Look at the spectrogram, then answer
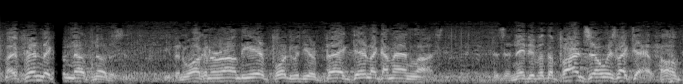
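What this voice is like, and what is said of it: Irish accent. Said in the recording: “Okay, Irish. ... not with your accent”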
